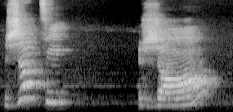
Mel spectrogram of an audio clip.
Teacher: Jean, je n'entends pas I. Si, j'entends I à la rime sur la deuxième syllabe.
